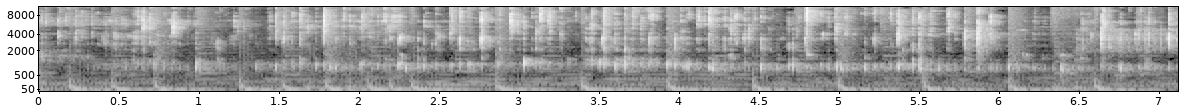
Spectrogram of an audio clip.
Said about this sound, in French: Là, on voit en fait l'eau qui est en train de s'écouler.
